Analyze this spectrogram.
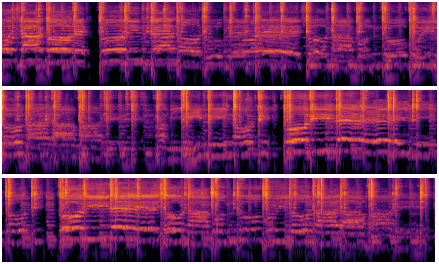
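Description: Men singing together to a strummed acoustic guitar, the strums keeping a steady beat under the voices.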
